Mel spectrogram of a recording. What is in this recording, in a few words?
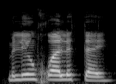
"milinxxwalli", Archi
